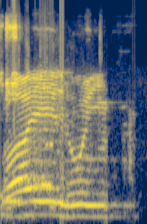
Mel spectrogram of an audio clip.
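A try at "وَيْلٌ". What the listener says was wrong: লুই একটু গুণনা হবে, তানবিনের পরে ইদগামে বাগুন্না। ওয়াইলুই এই দেখেন এখানে ইদগামে বাগুন্না, আবার এখানে ইদগামে বেলাগুন্না।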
